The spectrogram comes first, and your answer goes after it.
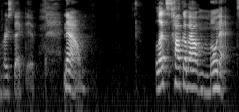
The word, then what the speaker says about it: Monat: now let's talk about monet monet who cares so technically it's supposed to be like the the brand is modern natural so mo net so i'm just gonna call it mo net so if i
